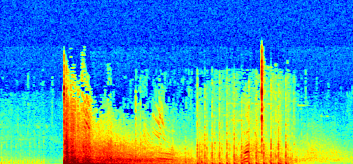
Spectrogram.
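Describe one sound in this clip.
An explosion booms close by and rumbles away.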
